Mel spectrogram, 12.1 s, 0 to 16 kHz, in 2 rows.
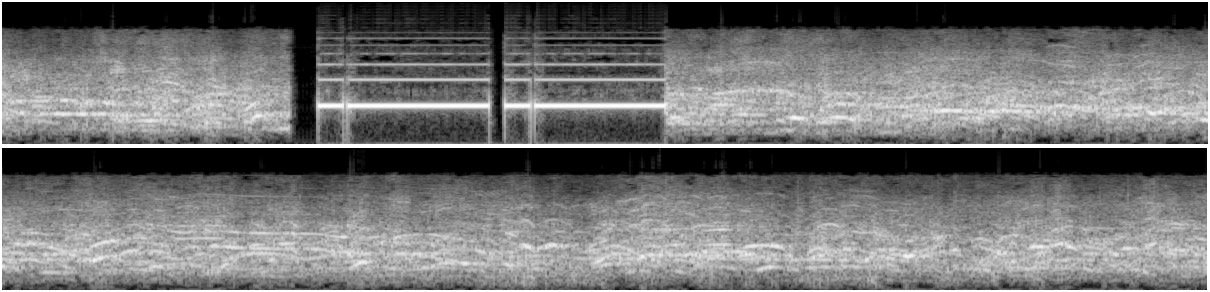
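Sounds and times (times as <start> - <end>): crowd voices: 0.0 - 1.6, 3.1 - 12.0
censor bleep tone: 1.6 - 3.4.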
